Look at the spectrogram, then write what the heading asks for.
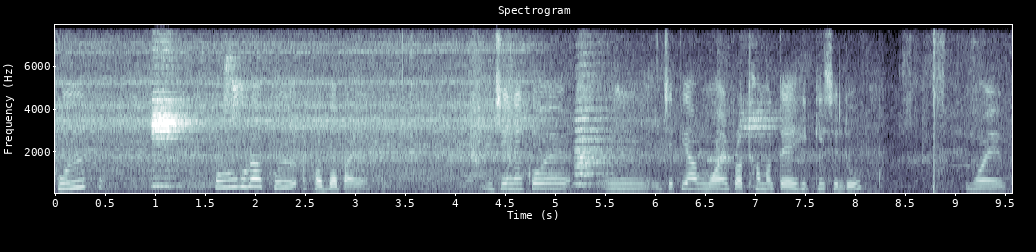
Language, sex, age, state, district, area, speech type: Assamese, female, 18-30, Assam, Kamrup Metropolitan, urban, spontaneous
